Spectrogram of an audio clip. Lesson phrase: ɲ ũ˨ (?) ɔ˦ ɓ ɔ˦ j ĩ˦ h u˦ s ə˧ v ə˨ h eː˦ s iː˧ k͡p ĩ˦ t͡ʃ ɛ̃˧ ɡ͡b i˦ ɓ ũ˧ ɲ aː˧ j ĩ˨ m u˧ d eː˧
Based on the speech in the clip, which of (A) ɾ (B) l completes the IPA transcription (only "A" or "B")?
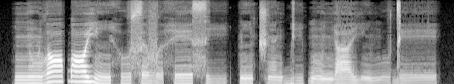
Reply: B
